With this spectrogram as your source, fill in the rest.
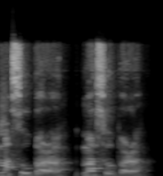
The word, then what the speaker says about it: Musselburgh: And is it Musselburgh? Is that how you pronounce it? Yeah, Musselburgh.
